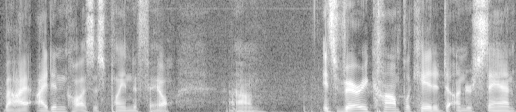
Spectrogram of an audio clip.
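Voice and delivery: low, measured reassurance; gentle and calm. Acted. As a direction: explain patiently to someone who is panicking. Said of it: "gentle and calm".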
